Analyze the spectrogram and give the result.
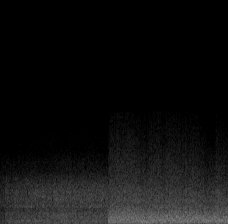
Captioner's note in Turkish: Şiddetli yağmur ve gök gürültüsü ses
